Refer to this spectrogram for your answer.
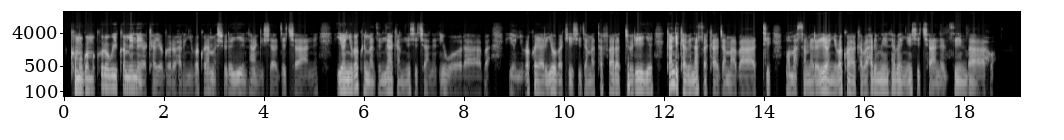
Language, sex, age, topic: Rundi, male, 25-35, education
